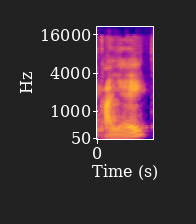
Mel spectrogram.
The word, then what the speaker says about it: Paillet: I learned that's how you actually say his name, Paillet.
